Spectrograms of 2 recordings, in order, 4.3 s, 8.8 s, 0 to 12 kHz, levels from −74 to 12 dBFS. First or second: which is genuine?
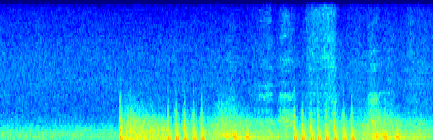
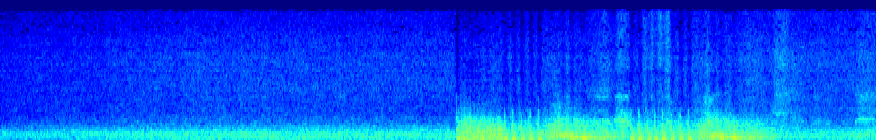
first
